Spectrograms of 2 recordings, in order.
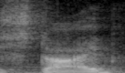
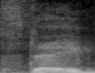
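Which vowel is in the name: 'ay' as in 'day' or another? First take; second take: another; ay. First: The name has a different vowel from 'day'. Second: The name has an 'ay' vowel, as in 'day'. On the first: The speaker calls it right. "but it's actually Steib" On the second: The speaker calls it wrong. "I mispronounced it Stabe"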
